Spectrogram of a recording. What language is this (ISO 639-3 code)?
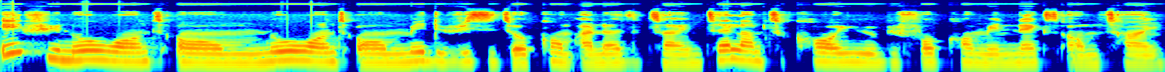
pcm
